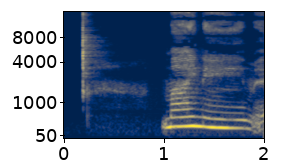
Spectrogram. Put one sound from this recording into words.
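A young woman speaks close to the microphone.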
